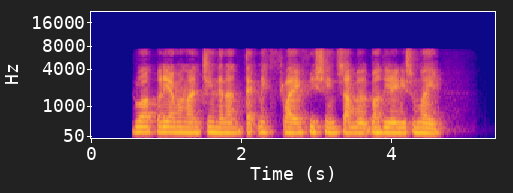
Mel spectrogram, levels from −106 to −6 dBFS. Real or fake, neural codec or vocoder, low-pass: fake; codec, 16 kHz, 1.1 kbps, Voila-Tokenizer; 7.2 kHz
